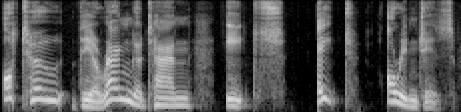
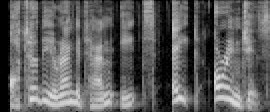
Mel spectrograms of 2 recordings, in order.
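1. La phrase est dite à un rythme modéré. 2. La phrase est dite à un rythme rapide.

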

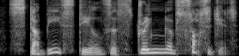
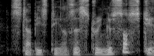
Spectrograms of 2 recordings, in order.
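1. La phrase est dite à un rythme rapide. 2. La phrase est dite à un rythme très rapide. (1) "plus vite" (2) "Encore plus vite"

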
